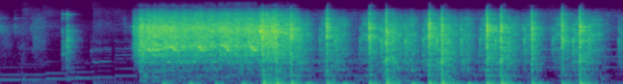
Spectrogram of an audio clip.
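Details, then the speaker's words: Triumph Tigress scooter restoration, first start attempt with little fuel and no throttle cable: cranking gives way to a sudden catch, uneven popping for a few seconds, then fades; fires but won't keep running. "Got fire. That sounds sick. So, I'm uh dead happy with that one. Fired up. Not for long."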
